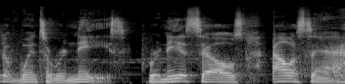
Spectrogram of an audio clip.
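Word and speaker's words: Rhaenys: in my last recap I was actually pronouncing Renee's name wrong as Renee but she and Allison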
